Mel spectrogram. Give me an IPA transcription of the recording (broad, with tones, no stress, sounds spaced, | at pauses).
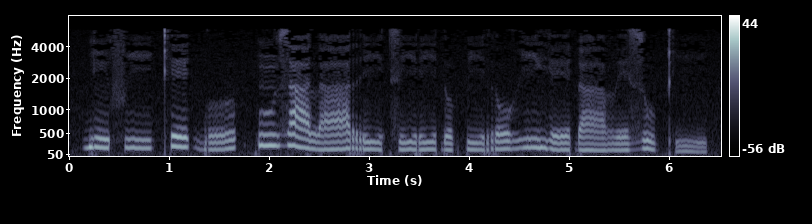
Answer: ɡ ĩ˨ f iː˨ kʰ e˦ ɡ͡b ʊ˨˦ | kʷ ũ˦ z a˦˨ l aː˨˦ r iː˨ t͡s iː˨ ɾ iː˨ ɗ ʊ˨ k͡p i˨ r o˦ ɣ i˦ j eː˨ ɗ aː˨ β e˨ z u˦˨ kʼ i˨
